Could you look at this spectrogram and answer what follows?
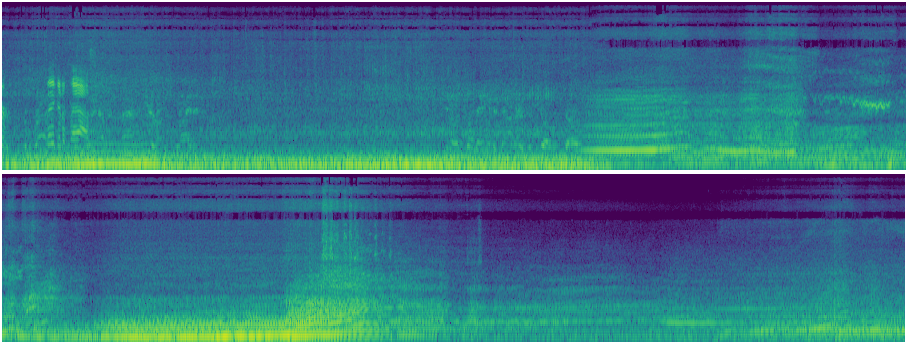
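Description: An LS-powered mid-engine Toyota truck at an Indianapolis drag racing event roars through a pass, the engine revving hard and climbing in pitch as it accelerates, loud and close at times, with voices talking over parts of it.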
